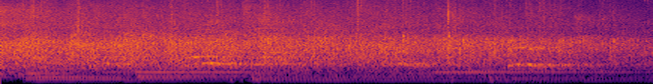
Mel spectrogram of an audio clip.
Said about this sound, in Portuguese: Então aplaudam o Rei dos Reis e o Senhor dos Senhores.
